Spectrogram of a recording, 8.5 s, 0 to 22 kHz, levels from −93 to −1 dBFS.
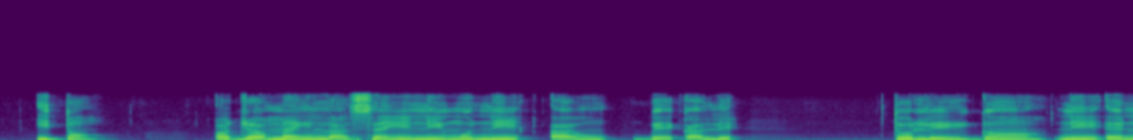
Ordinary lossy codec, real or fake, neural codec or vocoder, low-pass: none; real; none; 7.2 kHz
